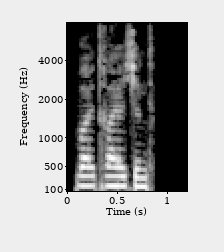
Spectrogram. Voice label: "weitreichend", German; adjectives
